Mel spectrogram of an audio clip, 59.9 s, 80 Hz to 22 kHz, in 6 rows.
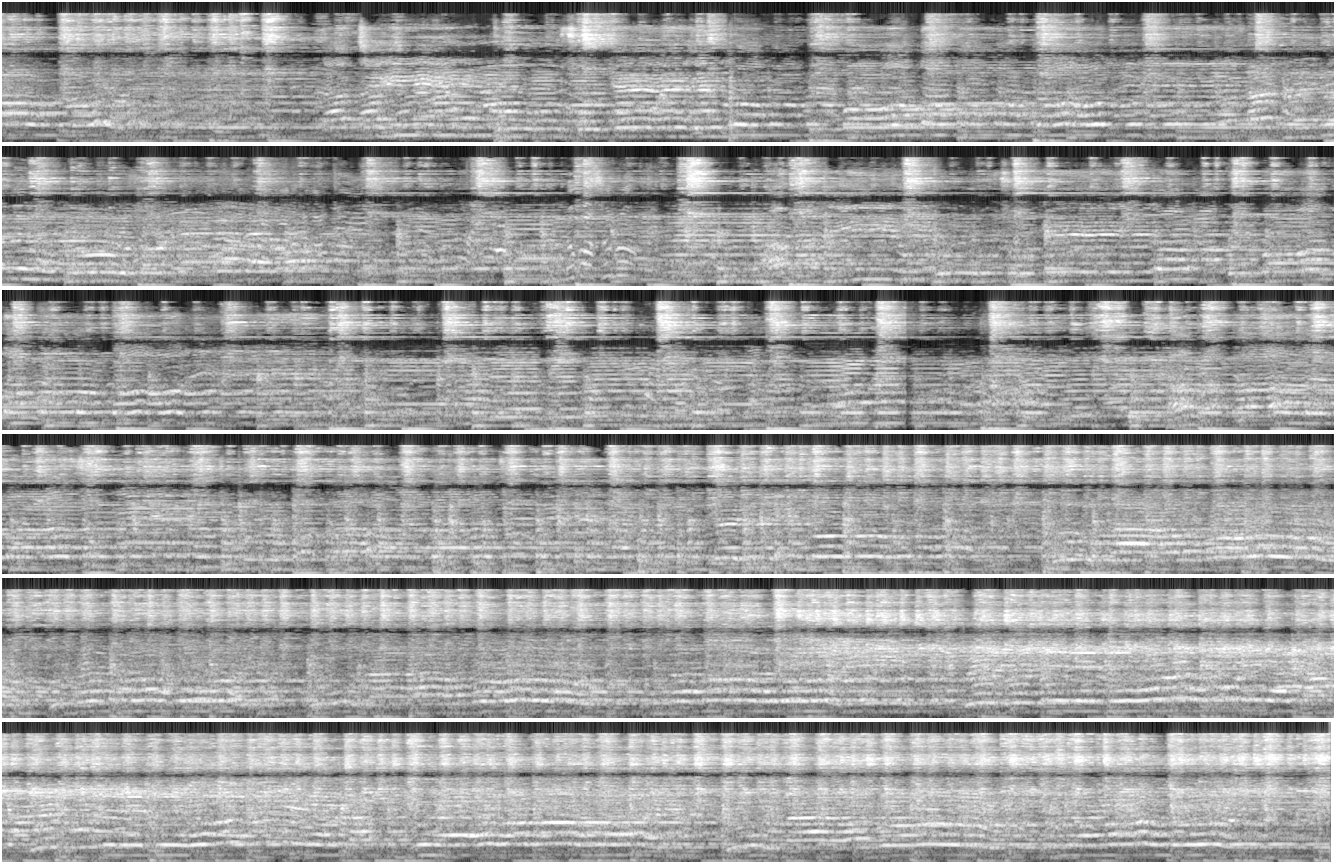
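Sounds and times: person singing devotional melody: 0:00.0 - 0:59.9
jingling rattle percussion: 0:04.2 - 0:59.9
low drum beat: 0:12.8 - 0:15.1.

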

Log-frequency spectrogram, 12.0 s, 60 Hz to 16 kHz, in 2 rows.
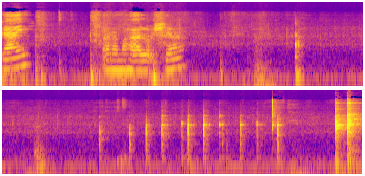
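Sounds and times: noodles tossed in a wok: 0:00.0 - 0:10.8.

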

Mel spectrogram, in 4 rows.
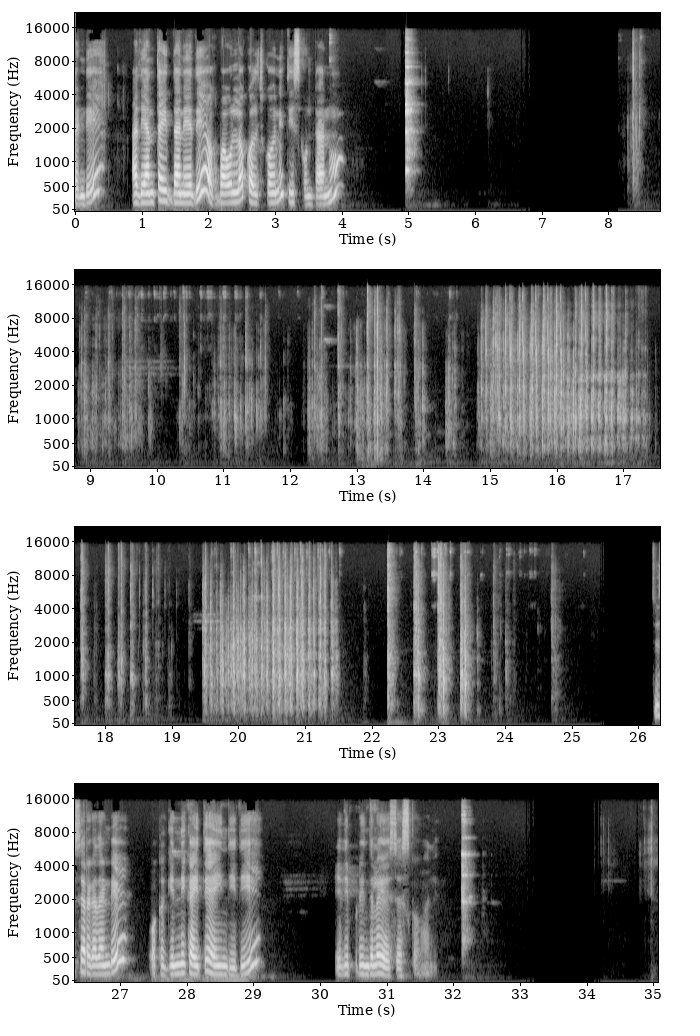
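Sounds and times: plastic packet crinkling: 0:08.2 - 0:21.5.

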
